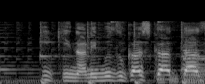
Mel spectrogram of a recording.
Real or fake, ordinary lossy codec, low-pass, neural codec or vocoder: real; none; none; none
